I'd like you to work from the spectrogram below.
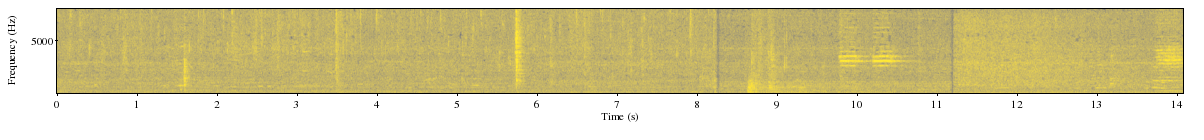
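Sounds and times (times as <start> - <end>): hot oil sizzling: 0.0 - 9.8.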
